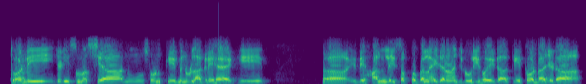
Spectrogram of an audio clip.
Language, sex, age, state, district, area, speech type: Punjabi, male, 45-60, Punjab, Fatehgarh Sahib, urban, conversation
